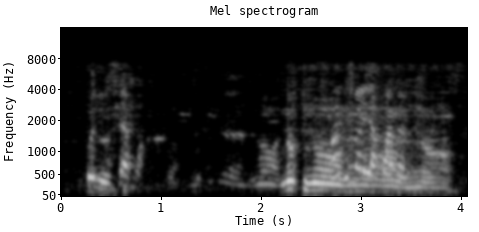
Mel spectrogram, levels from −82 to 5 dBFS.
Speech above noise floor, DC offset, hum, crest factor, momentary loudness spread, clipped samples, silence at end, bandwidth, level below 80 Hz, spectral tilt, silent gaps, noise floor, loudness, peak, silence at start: 36 dB; under 0.1%; none; 18 dB; 14 LU; under 0.1%; 0.15 s; 7.6 kHz; -66 dBFS; -6.5 dB/octave; none; -57 dBFS; -21 LUFS; -4 dBFS; 0.25 s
